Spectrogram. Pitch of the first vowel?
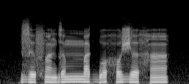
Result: high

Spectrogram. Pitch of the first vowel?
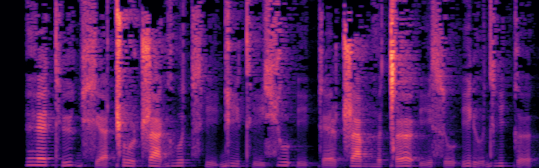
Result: high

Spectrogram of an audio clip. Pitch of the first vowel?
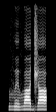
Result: low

